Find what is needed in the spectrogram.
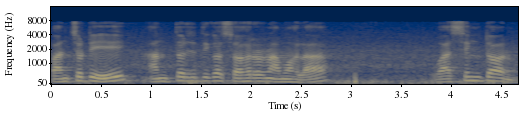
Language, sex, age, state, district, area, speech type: Odia, male, 60+, Odisha, Kandhamal, rural, spontaneous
